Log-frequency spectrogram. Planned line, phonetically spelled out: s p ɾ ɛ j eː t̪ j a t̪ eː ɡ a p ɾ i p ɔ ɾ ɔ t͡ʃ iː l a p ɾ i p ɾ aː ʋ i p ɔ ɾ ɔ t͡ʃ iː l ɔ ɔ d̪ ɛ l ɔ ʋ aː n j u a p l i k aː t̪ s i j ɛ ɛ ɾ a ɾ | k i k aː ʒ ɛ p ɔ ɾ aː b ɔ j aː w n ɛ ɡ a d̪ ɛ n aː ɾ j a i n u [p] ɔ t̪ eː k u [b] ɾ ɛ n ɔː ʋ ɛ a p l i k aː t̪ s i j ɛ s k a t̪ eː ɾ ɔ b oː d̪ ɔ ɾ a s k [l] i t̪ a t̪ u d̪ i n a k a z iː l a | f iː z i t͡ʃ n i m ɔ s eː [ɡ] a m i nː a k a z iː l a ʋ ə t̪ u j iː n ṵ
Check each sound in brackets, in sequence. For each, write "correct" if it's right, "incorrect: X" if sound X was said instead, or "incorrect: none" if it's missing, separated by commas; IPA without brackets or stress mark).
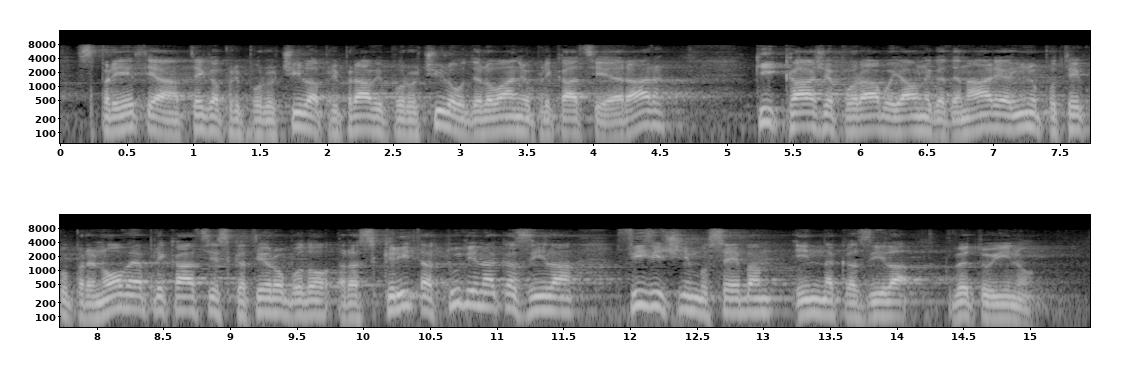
correct, incorrect: p, incorrect: ɾ, incorrect: b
